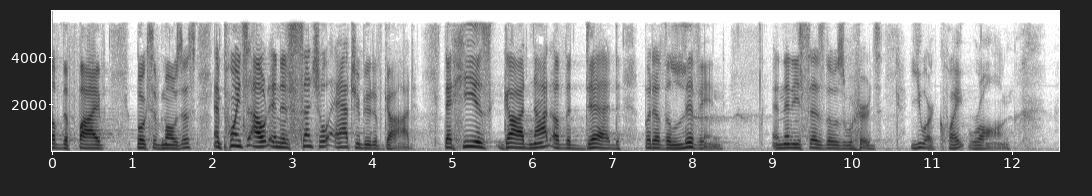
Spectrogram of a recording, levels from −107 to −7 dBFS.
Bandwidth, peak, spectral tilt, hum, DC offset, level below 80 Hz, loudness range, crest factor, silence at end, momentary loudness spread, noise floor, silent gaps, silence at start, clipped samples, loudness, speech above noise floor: 5.8 kHz; -4 dBFS; -8.5 dB/octave; none; under 0.1%; -70 dBFS; 7 LU; 20 dB; 0.65 s; 15 LU; -57 dBFS; none; 0 s; under 0.1%; -25 LUFS; 32 dB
